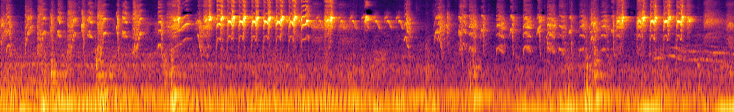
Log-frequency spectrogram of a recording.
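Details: Lure song of a crimson sunbird, meant to prompt other birds to answer and sing. Bursts of fast, high-pitched twittering trills alternate with scattered thin chirps, with a brief dry rattling passage between them.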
